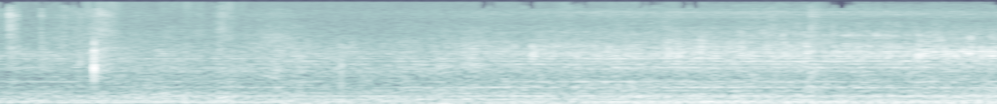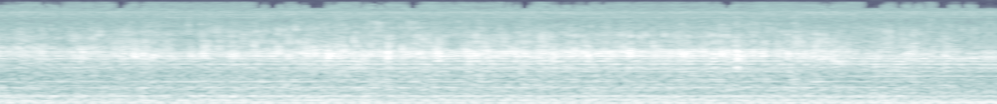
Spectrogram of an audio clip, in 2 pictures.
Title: Electrolux fridge making weird noise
